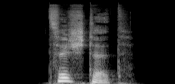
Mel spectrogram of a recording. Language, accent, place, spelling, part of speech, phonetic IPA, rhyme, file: German, Germany, Berlin, zischtet, verb, [ˈt͡sɪʃtət], -ɪʃtət, De-zischtet.ogg
- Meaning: inflection of zischen: 1. second-person plural preterite 2. second-person plural subjunctive II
